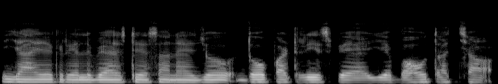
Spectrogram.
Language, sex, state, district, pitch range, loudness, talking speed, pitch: Hindi, male, Bihar, Jamui, 105-115 Hz, -23 LUFS, 170 wpm, 110 Hz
